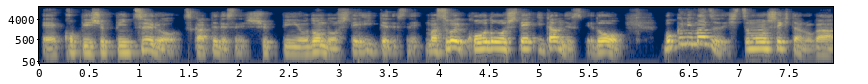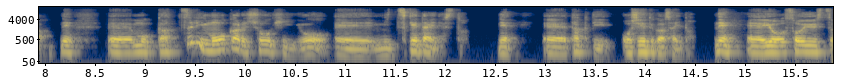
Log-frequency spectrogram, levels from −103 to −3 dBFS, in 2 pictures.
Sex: male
